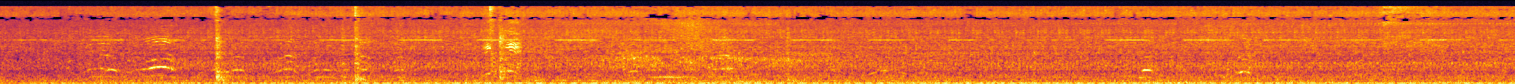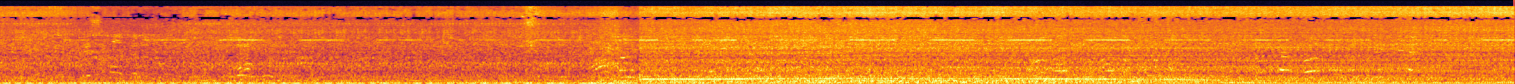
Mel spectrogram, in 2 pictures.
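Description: Heavy truck engines running at idle, with a vehicle's electronic warning beeper sounding short, evenly spaced beeps throughout. About two-thirds of the way through, an engine's note rises and holds for several seconds, then falls away.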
